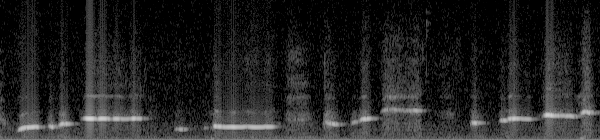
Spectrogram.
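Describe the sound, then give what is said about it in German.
A person whistles the adventure film theme melody alone, a series of clear, sustained pitched notes rising and stepping in a jaunty phrase, moderately loud with short pauses between phrases. “Kennt ihr diese Melodie?”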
